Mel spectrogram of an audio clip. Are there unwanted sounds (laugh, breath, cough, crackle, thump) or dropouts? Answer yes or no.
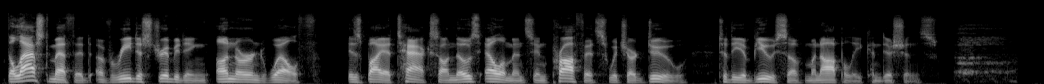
yes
